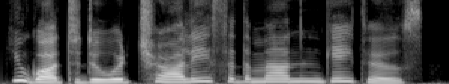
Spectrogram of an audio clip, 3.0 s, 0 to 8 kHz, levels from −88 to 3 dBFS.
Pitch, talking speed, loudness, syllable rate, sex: 255 Hz, 220 wpm, -19 LUFS, 4.8 syllables/s, female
